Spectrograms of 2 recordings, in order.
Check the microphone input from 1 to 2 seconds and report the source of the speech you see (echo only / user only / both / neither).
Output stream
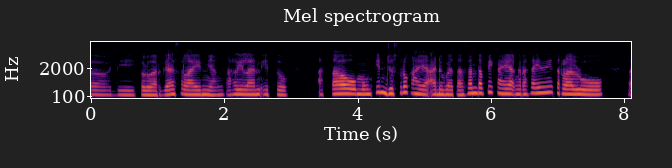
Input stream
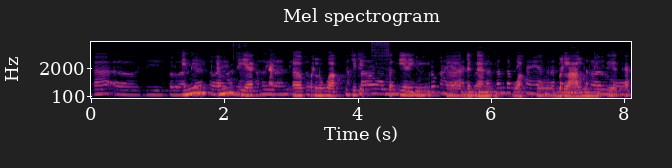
both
